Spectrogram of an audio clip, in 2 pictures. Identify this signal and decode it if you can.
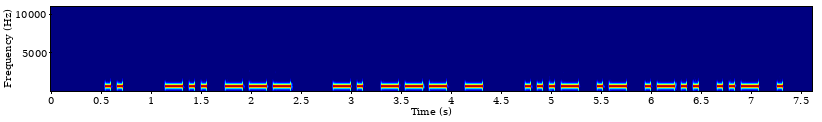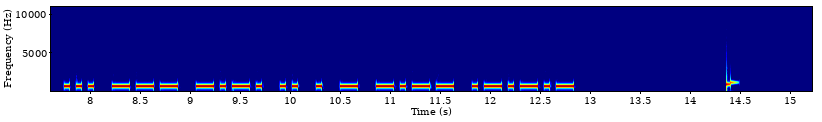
Morse code, heard as a keyed tone, about 20 wpm, 700 Hz. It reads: I DO NOT VALUE SOCIETY.
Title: Sentences from Top 1000 Words - Review Part 4 - 20wpm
